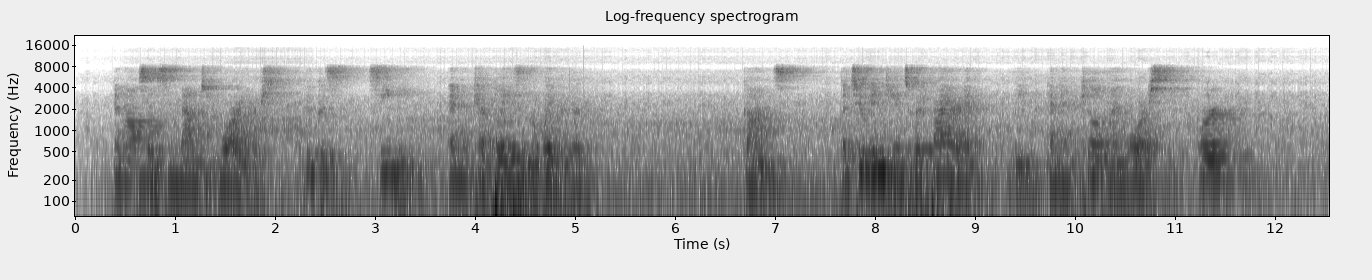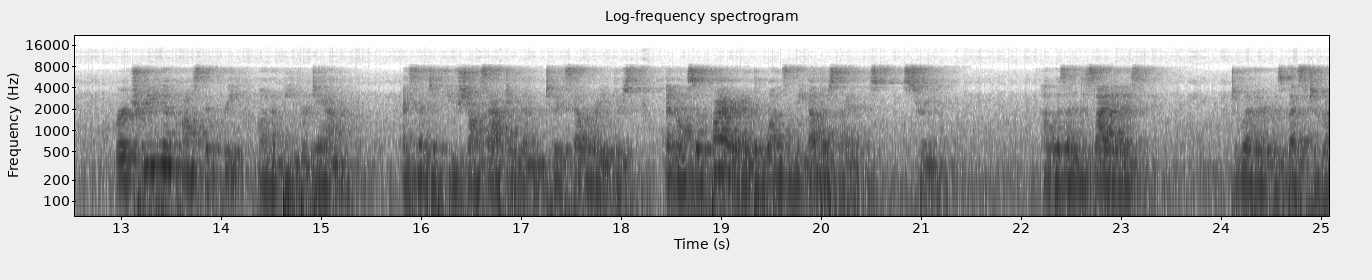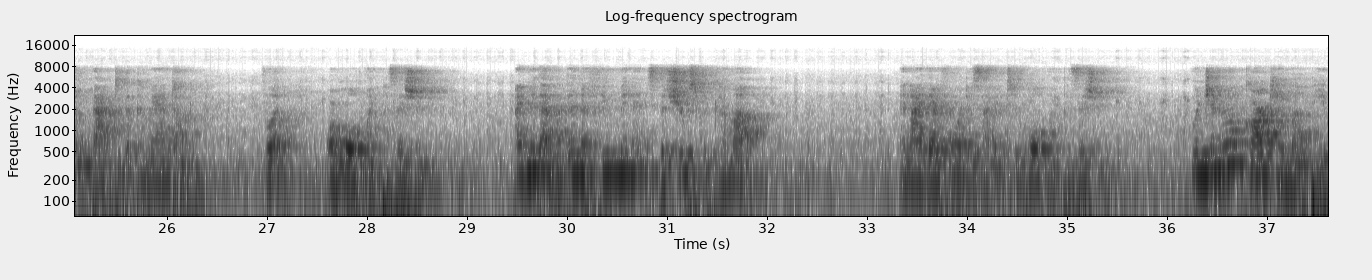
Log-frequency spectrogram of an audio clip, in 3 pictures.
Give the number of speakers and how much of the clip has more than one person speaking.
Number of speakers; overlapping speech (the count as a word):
one, no overlap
